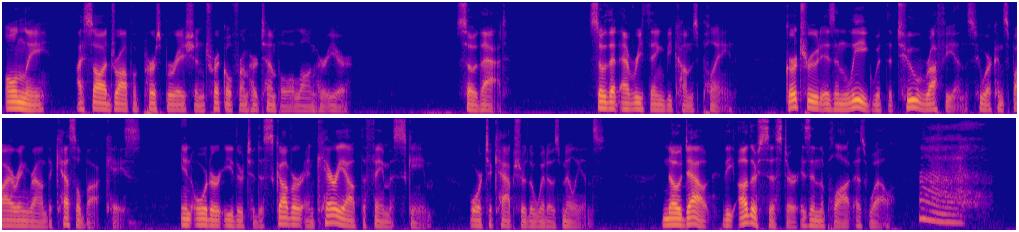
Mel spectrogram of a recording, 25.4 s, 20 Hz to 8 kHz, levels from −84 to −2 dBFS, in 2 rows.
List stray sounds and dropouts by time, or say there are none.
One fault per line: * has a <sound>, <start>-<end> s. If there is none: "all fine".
* has a sigh, 24.1-25.1 s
